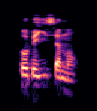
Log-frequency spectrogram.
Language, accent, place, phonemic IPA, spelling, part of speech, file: French, France, Lyon, /ɔ.be.i.sa.mɑ̃/, obéissamment, adverb, LL-Q150 (fra)-obéissamment.wav
- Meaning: obediently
